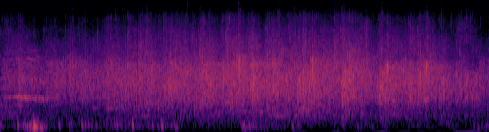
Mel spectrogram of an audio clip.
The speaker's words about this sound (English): Somebody clap your hands and give God the praise right now.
